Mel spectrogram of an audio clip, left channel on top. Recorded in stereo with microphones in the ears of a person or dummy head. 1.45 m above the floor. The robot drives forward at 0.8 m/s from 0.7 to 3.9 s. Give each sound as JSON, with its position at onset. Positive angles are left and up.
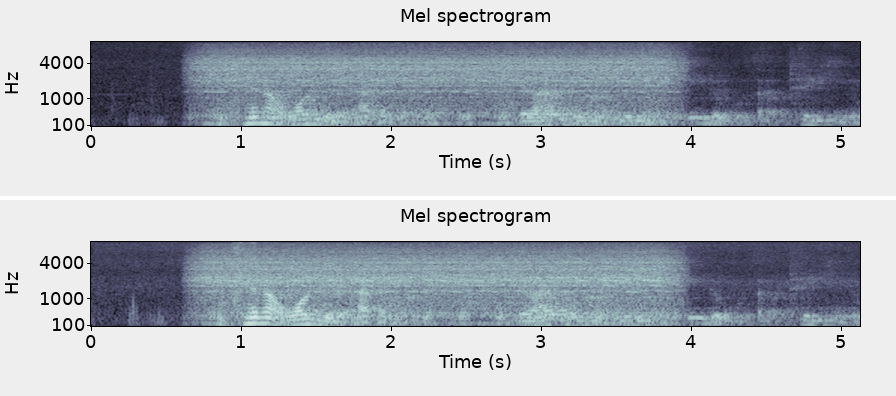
{"t": 0.8, "sound": "a man speaking", "side_deg": -75, "distance_m": 0.7}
